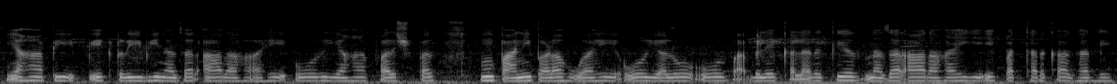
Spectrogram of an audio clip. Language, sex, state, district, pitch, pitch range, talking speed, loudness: Hindi, male, Jharkhand, Jamtara, 165 Hz, 160-170 Hz, 175 wpm, -32 LUFS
